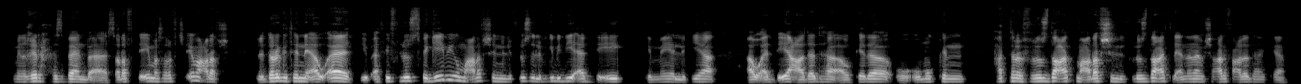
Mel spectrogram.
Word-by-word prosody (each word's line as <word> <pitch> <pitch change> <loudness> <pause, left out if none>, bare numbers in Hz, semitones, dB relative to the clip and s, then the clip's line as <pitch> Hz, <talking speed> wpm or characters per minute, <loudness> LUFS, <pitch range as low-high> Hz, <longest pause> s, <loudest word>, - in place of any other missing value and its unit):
من 125 - -8
غير 150 +4 +3
حُسبان 130 -3 -1
بقى. - - -2
صرفت 135 +1 -4
إيه، - - +1
ما 145 -2 +1
صرفتش 140 +1 -9
إيه، - - -3
ما 175 - +2
أعرفش. 130 -3 -2 0.3
لدرجة 150 +5 +4
إن 150 -1 +3
أوقات 300 -1 +6
يبقى 315 - -3
في 155 - +2
فلوس 165 +2 0
في - - +2
جيبي 195 +7 0
وما 175 -4 0
اعرفش 165 -1 -3
إن 140 -2 -2
الفلوس 135 +4 -5
اللي 135 -3 -1
في 135 - -16
جيبي 155 -1 -1
دي 150 +2 +2
قد 130 -2 -3
إيه، 275 -4 +1 0.2
الكمِّية 125 +2 -7
اللي 115 -2 -4
فيها 130 -2 -2 0.3
أو - - +3
قد - - -3
إيه - - +5
عددها 125 +2 0
أو 110 - -2
كده 125 +3 +2
و - - -9 0.3
وممكن 130 0 -4 0.2
حتّى 145 +2 -4
لو 140 - +4
الفلوس 140 +2 0
ضاعت 155 +2 +4
ما - - 0
أعرفش 145 +1 +3
إن 135 - -3
الفلوس 135 +2 -3
ضاعت 150 0 +2
لإن 125 - -5
أنا 130 0 -1
مش 125 - -9
عارف 125 +2 -4
عددها 120 0 -4
كام. 110 -2 -14
135 Hz, 255 wpm, -22 LUFS, 125-150 Hz, 0.3 s, أوقات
